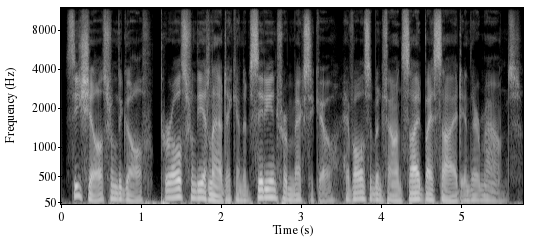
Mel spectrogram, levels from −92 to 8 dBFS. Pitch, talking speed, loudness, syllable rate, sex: 95 Hz, 240 wpm, -19 LUFS, 5.4 syllables/s, male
